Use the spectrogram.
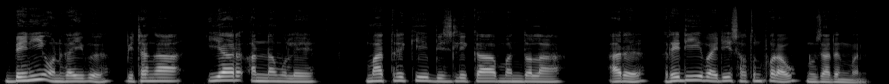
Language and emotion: Bodo, neutral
